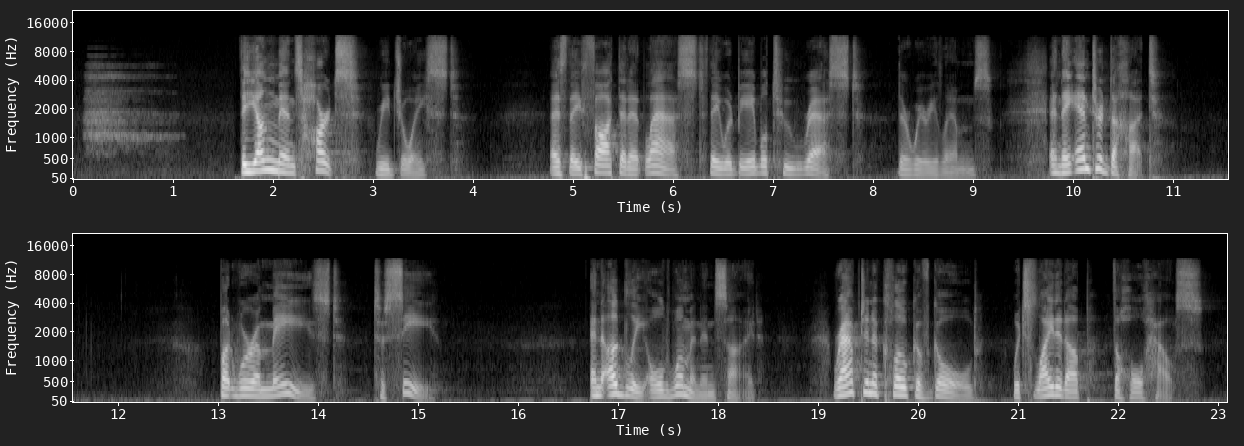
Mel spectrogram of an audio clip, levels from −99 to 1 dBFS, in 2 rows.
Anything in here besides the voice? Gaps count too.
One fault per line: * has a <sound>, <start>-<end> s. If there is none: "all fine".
* has a sigh, 0.1-1.1 s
